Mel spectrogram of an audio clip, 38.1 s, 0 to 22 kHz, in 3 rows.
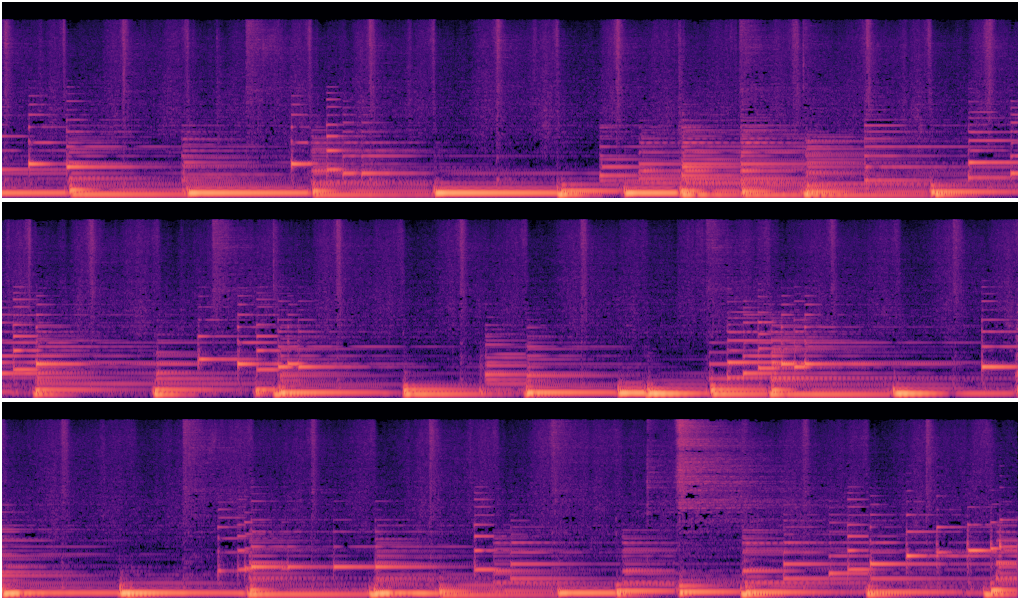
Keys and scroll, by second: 2.0 n, 6.4 m, 8.5 z, 12.6 z, 16.8 z, 17.9 space, 19.8 space, 20.7 space, 24.1 ctrl+z, 26.7 space, 27.9 q, 29.6 d, 33.7 z, 36.7 z, 37.8 x.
